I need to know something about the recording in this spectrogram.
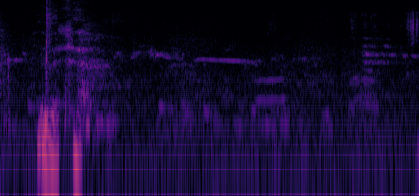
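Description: Leaves rustle as branches are brushed aside.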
